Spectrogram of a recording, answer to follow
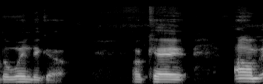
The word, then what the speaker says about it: wendigo: the wendigo okay um it's got a couple different ways you can spell it pronounce it and everything um in the southwest it's when Diego or when when daggio um up here in the Midwest we call a wendigo form and then over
